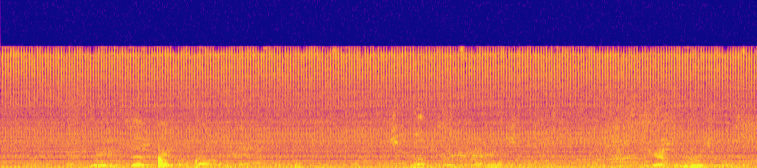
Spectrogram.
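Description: A man speaks with feeling into a microphone, heard through loudspeakers.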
